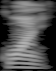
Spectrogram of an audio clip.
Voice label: "guainnh2", Taiwanese syllable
